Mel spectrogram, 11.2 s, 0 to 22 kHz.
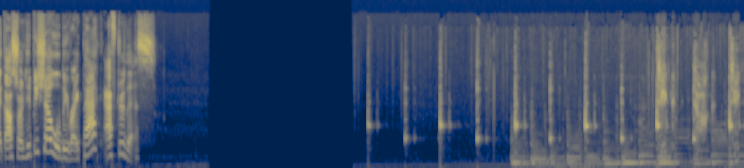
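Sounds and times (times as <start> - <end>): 
speech: 0.0 - 2.4
grandfather clock ticking: 5.5 - 11.1
swinging musical accompaniment: 6.6 - 11.1.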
